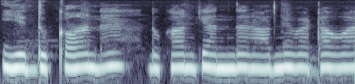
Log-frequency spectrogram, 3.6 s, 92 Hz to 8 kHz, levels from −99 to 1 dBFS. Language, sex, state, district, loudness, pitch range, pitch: Hindi, female, Jharkhand, Deoghar, -16 LUFS, 215-225 Hz, 220 Hz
